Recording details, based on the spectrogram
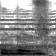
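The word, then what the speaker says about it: Louvre: We literally say the louv museum in in American English. We don't pronounce the re e like at all. It's just louv. There's like a breath at the end and that's it.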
